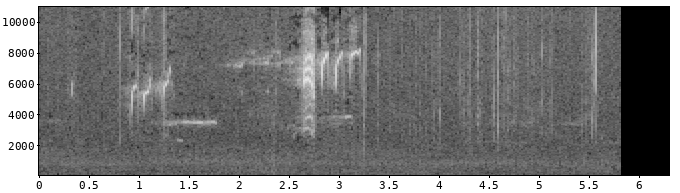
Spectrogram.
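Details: Cricket. Bright, high-pitched cricket chirps arrive in brief bursts, each a quick run of three to five pulses. A constant soft hiss fills the background between the bursts.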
